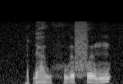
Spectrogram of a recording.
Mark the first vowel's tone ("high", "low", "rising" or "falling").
low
